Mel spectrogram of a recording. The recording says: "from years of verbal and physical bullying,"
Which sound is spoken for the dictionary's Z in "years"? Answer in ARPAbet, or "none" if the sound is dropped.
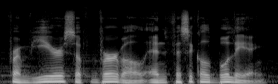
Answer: S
